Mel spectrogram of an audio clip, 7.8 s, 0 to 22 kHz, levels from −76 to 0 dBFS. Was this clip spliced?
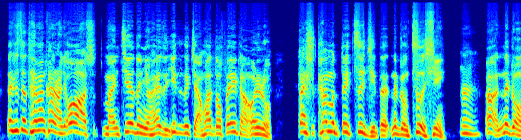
no; 0 cuts

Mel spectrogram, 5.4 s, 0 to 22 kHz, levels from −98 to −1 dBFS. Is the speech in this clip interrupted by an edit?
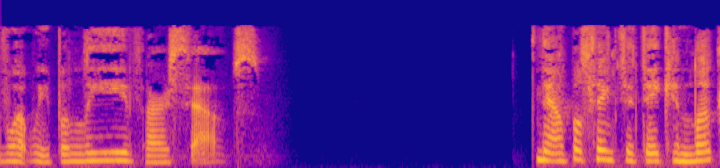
yes; 2 cuts; at 1.1 s, 4.3 s

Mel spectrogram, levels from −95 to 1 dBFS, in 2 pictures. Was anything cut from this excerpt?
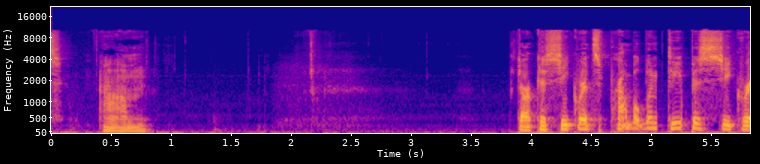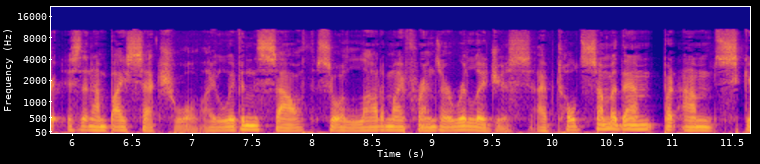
yes; 1 cut; at 5.0 s

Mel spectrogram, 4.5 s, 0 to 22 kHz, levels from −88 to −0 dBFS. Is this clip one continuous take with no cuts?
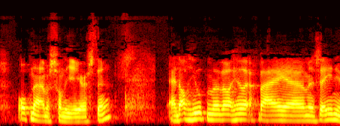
no; 1 cut; at 2.1 s

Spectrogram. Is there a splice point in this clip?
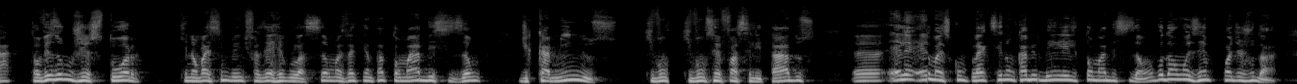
yes; 3 cuts; at 6.7 s, 9.3 s, 10.4 s

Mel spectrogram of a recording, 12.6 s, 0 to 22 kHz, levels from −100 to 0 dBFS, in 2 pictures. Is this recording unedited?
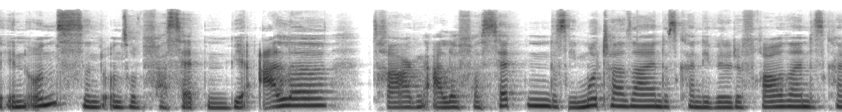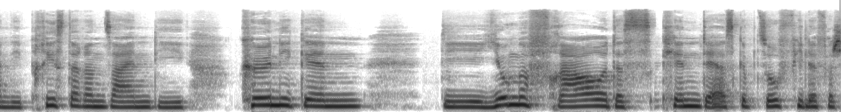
no; 3 cuts; at 1.1 s, 4.3 s, 11.2 s

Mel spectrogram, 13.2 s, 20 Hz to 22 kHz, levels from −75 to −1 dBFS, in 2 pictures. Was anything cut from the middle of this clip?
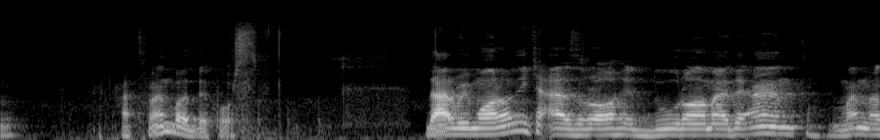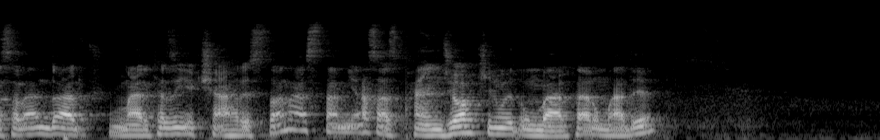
yes; 1 cut; at 9.3 s

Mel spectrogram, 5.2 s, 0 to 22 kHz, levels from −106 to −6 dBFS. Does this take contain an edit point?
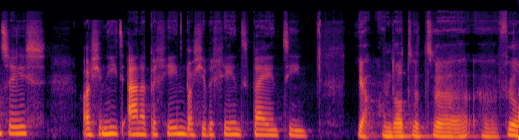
yes; 3 cuts; at 1.0 s, 1.9 s, 3.4 s

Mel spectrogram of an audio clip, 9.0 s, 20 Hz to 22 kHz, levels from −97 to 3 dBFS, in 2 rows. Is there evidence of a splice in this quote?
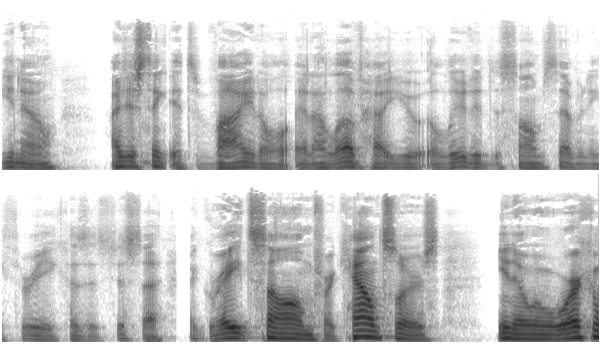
yes; 2 cuts; at 1.2 s, 5.8 s

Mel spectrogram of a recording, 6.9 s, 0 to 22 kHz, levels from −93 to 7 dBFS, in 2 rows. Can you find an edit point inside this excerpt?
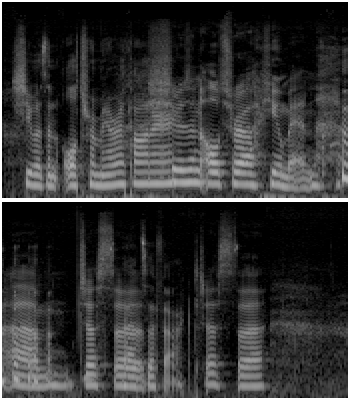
no; 0 cuts

